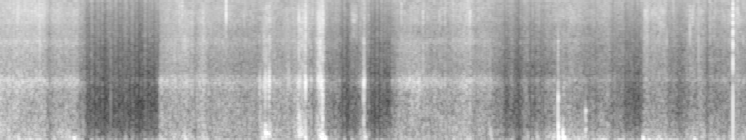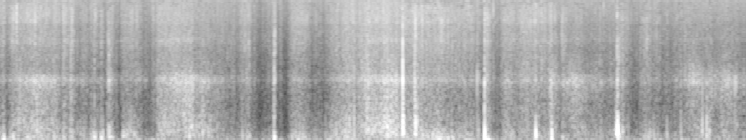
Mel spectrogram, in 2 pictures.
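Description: A blue plastic-strand feather duster, held by its white handle, is scratched and brushed with fingers and a small stick tool. Soft, low rustling and scratching comes in bursts with brief quiet gaps, broken by sharp little clicks and taps of the plastic strands throughout.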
